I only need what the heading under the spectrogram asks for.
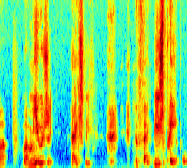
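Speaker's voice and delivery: breathy, whispered, tearful voice. Retelling an interview where someone sat crying: imitating someone crying. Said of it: "actually in tears".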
